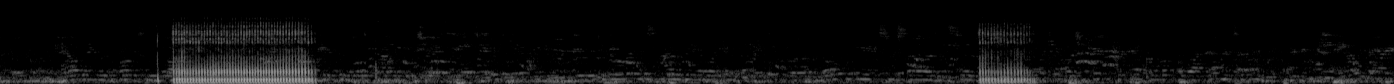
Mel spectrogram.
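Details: English Bulldog snoring loudly while asleep, hard to wake: two loud, rattling snores, one long and one shorter, over background television talk.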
